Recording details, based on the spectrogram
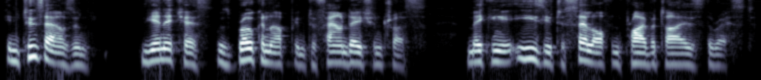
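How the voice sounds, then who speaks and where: A man giving a measured, factual documentary narration. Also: mid-range voice, darkish tone.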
